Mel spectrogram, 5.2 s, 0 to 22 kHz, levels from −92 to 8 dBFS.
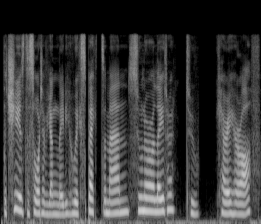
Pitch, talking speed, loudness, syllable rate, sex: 205 Hz, 220 wpm, -19 LUFS, 5.3 syllables/s, female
